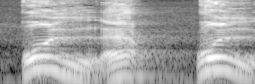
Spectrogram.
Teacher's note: Qul a'udhu birabbil falaq. Qul, qaf, mesti kita kena keras tinggikan. Qul, itu dipanggil huruf isti'la.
